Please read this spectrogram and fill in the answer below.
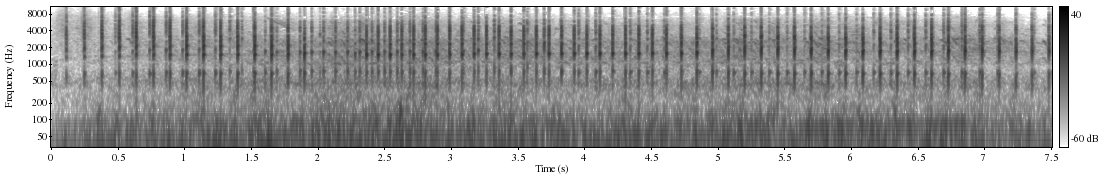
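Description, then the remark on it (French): A white stork, an icon of Alsace, clatters its bill to communicate, a fast, steady wooden rattle of sharp clicks that runs without pause for several seconds, loud, swelling slightly midway, with no voices. “D'autres espèces utilisent leur bec pour communiquer avec des claquements, telle une des icônes d'une certaine région française.”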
